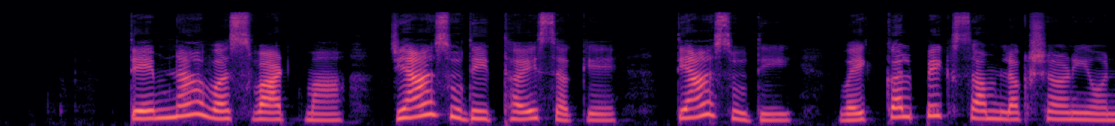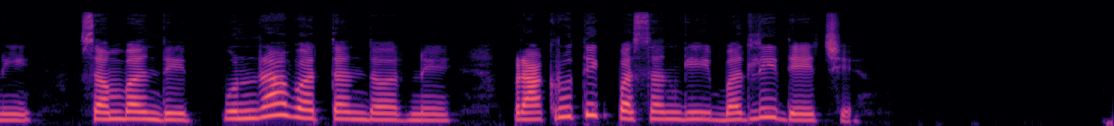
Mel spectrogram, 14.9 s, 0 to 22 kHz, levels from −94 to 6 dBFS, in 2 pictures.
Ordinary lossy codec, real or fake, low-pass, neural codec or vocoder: none; real; 14.4 kHz; none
